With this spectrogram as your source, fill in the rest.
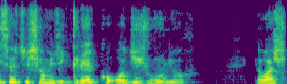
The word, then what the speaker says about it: Greco: Eu nunca sei se eu te chamo de Greco ou de Júnior. Eu acho que é melhor chamar de Greco. A pronúncia mais típica do meu sobrenome é Greco. É agudo. É agudo e não fechado.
